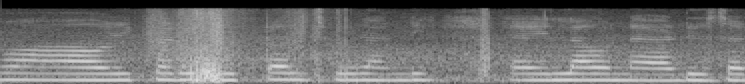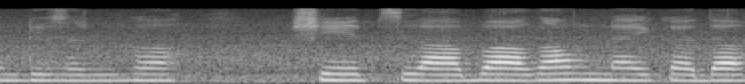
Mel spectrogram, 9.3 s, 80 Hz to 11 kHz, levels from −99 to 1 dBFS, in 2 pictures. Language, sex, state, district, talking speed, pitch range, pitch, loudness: Telugu, female, Andhra Pradesh, Chittoor, 95 wpm, 230-245 Hz, 240 Hz, -20 LUFS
